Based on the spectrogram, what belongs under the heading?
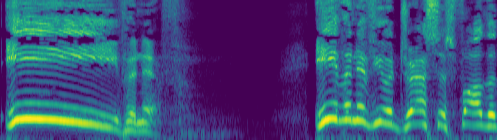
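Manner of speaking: even if drawn out, high and loud; emphatic reading. Shown as a demonstration. Preacher translating the Greek for the church, stressed. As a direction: stretch out Even if with weight. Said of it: "let me translate properly".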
